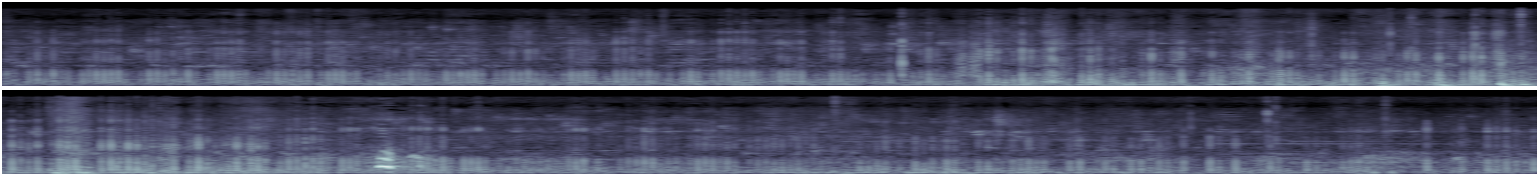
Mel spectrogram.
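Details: A house cat called Sweet Pea gives a soft, quieter purr, a low pulsing rumble rising slightly in the middle, with a sharp tap partway through.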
